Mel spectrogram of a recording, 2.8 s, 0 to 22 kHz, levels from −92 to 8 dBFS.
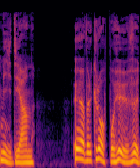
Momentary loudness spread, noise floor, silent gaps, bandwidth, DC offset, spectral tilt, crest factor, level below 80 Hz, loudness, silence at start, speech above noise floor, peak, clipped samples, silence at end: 4 LU; -62 dBFS; none; 15 kHz; under 0.1%; -7.5 dB/octave; 14 dB; -58 dBFS; -15 LUFS; 0 s; 48 dB; 0 dBFS; under 0.1%; 0 s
